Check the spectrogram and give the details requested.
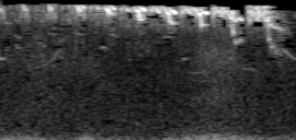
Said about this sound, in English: And during all this, a pipit was up there singing deliriously, as if it were occasion for a party.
